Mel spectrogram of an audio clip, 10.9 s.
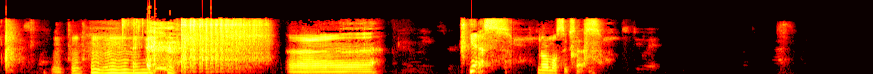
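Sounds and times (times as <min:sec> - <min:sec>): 
speech: 0:00.6 - 0:02.4, 0:03.6 - 0:04.2, 0:05.9 - 0:07.6
dice being rolled: 0:01.5 - 0:03.5.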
